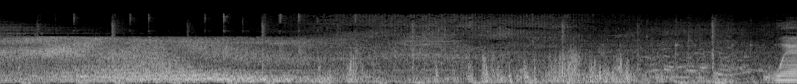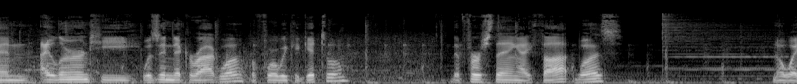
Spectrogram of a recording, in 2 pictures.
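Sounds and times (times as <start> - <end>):
airplane flying overhead with broad rushing engine drone: 0.0 - 15.9
voices: 5.5 - 11.6
speech: 8.4 - 11.6, 12.5 - 14.2, 15.7 - 15.9.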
